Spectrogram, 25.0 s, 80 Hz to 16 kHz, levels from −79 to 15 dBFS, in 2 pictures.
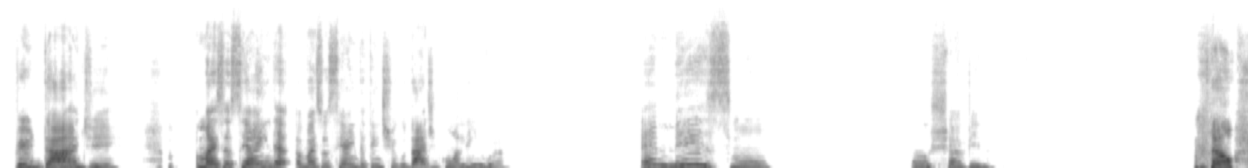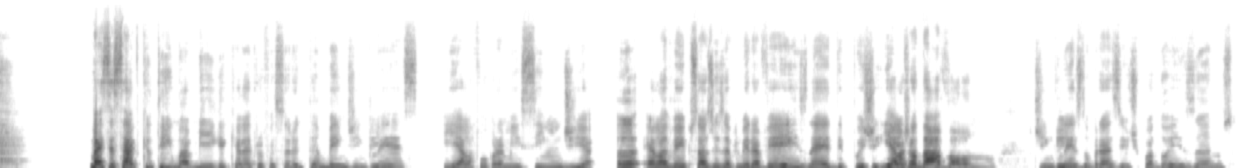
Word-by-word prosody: Verdade? 200 Hz, -, +3 dB, 0.8 s
Mas 285 Hz, +3 st, +5 dB
você 300 Hz, +2 st, -2 dB
ainda 330 Hz, +2 st, 0 dB
mas 250 Hz, 0 st, -4 dB
você 260 Hz, +2 st, -9 dB
ainda 275 Hz, -1 st, -7 dB
tem 260 Hz, -1 st, -11 dB
dificuldade 245 Hz, +4 st, -2 dB
com 220 Hz, -3 st, -8 dB
a -, -, -8 dB
língua? 235 Hz, -, -10 dB, 1.4 s
É 370 Hz, -, -2 dB, 0.2 s
mesmo? 220 Hz, -, -3 dB, 1.4 s
Puxa 335 Hz, -, -8 dB
vida. 170 Hz, 0 st, -9 dB, 2.2 s
Não, 260 Hz, -2 st, +11 dB, 1.1 s
mas 250 Hz, +3 st, +10 dB
você 275 Hz, -, +1 dB
sabe 280 Hz, +1 st, +5 dB
que 300 Hz, -, -9 dB
eu -, -, -7 dB
tenho 280 Hz, -1 st, -4 dB
uma 205 Hz, -4 st, -1 dB
amiga 200 Hz, 0 st, -6 dB
que 185 Hz, -, -15 dB
ela 195 Hz, +1 st, -6 dB
é -, -, -7 dB
professora 225 Hz, +2 st, -10 dB
também 275 Hz, -9 st, -6 dB
de 190 Hz, -1 st, -12 dB
inglês 190 Hz, +3 st, -11 dB, 0.2 s
e 190 Hz, -1 st, -8 dB
ela 180 Hz, 0 st, -2 dB
falou 190 Hz, +1 st, -13 dB
pra 185 Hz, -1 st, -6 dB
mim 175 Hz, -1 st, -10 dB
assim 165 Hz, 0 st, -11 dB
um 170 Hz, +1 st, -8 dB
dia, 155 Hz, -1 st, -6 dB, 0.2 s
hã, 210 Hz, +1 st, +3 dB
ela 165 Hz, 0 st, +3 dB
veio 185 Hz, +3 st, -2 dB
para 195 Hz, -, -16 dB
o -, -, -11 dB
Estados 185 Hz, -2 st, +1 dB
Unidos 185 Hz, 0 st, -5 dB
a -, -, -1 dB
1º 170 Hz, -2 st, -1 dB
vez, 205 Hz, +7 st, 0 dB
né, 180 Hz, +1 st, -1 dB
depois 160 Hz, +2 st, -5 dB
de -, -, -5 dB
e 210 Hz, 0 st, +3 dB
ela 195 Hz, 0 st, +6 dB
já 215 Hz, +2 st, +4 dB
dava 195 Hz, 0 st, +7 dB
aula 185 Hz, -1 st, -2 dB
no 160 Hz, -2 st, -21 dB, 0.4 s
de 185 Hz, -, -13 dB
inglês 185 Hz, +2 st, -3 dB
no 200 Hz, -, -9 dB
Brasil, 160 Hz, +2 st, -6 dB
tipo, 190 Hz, -, -17 dB
há 165 Hz, -, -5 dB
2 190 Hz, +2 st, -8 dB
anos. 155 Hz, -2 st, -12 dB
195 Hz, 160 wpm, -26 LUFS, 175-250 Hz, 2.2 s, Não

